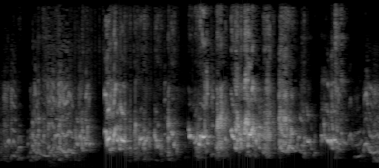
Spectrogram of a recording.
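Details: Continuous noisy chatter from happy budgies, harsh squawky warbles with high squeaky accents, briefly dropping off before resuming louder.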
